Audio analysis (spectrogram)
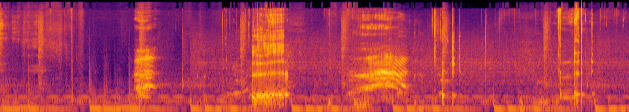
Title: The attack of the burps(scary edition)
